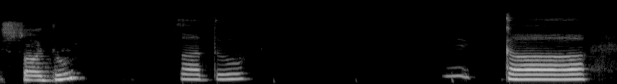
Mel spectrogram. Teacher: because there is no shadda on dal, so we won't stress on dal. So we would just say sadu.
